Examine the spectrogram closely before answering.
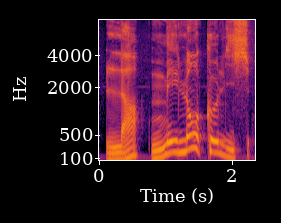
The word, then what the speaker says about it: mélancolie: Le E final est bien sûr muet, la mélancolie.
